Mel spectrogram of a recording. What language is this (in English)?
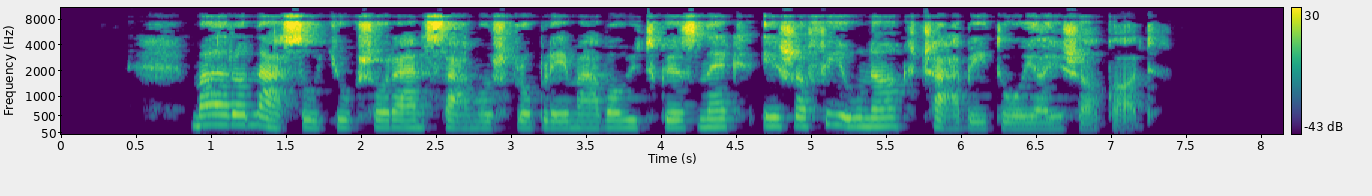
Hungarian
